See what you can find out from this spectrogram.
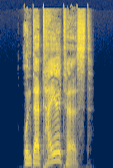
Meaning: inflection of unterteilen: 1. second-person singular preterite 2. second-person singular subjunctive II
- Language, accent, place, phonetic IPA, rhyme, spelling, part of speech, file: German, Germany, Berlin, [ˌʊntɐˈtaɪ̯ltəst], -aɪ̯ltəst, unterteiltest, verb, De-unterteiltest.ogg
